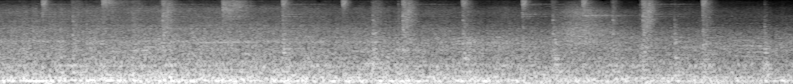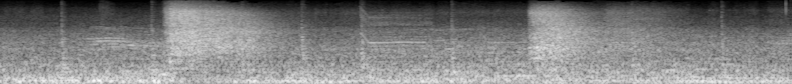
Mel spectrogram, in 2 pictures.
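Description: An AC passenger train rolls into a station, a loud continuous rumble and rattle of wagons with rhythmic clacks, later joined by two sharp hissing bursts, likely air brakes releasing.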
